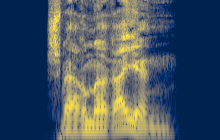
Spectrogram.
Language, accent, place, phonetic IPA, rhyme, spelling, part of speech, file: German, Germany, Berlin, [ʃvɛʁməˈʁaɪ̯ən], -aɪ̯ən, Schwärmereien, noun, De-Schwärmereien.ogg
- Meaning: plural of Schwärmerei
